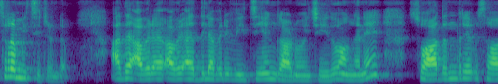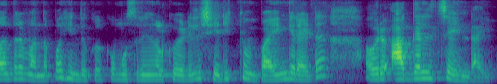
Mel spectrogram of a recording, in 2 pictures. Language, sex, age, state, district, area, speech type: Malayalam, female, 30-45, Kerala, Kannur, urban, spontaneous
